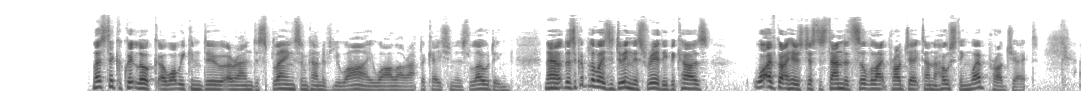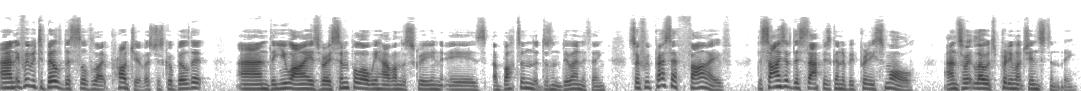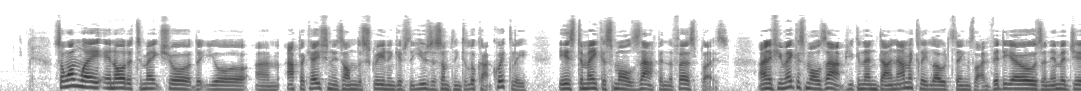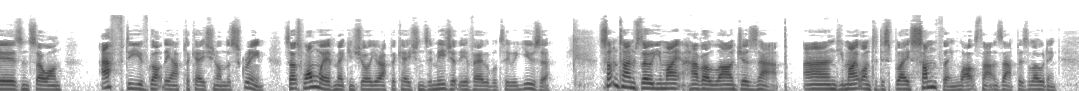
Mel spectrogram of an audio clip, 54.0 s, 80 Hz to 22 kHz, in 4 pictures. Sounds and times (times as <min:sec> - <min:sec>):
Speech: 0:01.2 - 0:27.0, 0:27.7 - 0:53.8.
